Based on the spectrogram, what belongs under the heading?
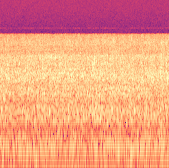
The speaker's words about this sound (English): The water flowing its way, it has its own course, its own direction.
